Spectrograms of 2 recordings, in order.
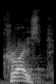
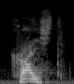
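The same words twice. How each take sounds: First: "crisp" drawn out slowly with a long i and p ending; distorted pronunciation. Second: "Christ" said the English way, ending in a clear st; English pronunciation. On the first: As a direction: deform Christ into "crisp", rhyming roughly with "ripe". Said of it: "vont déformer un petit peu". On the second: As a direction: say "Christ" in English, long i as in "ice". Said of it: "on dit ça comment?". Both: Shown as a demonstration.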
